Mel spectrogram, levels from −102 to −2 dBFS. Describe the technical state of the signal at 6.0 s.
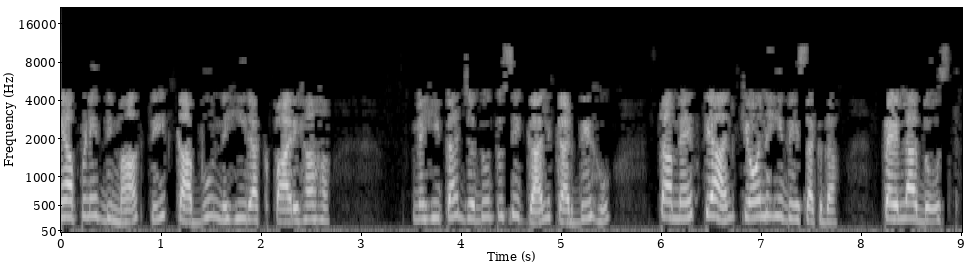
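At 6.0 s a pre-echo runs from 5.96 to 6.01 s: a short hiss spreading about 42 ms ahead of an attack. The codec spread the quantisation noise meant for the loud onset across the whole transform block, including the quiet gap before it, so the onset sounds smeared.

Underneath, the speech carries heavy damage that is likely MP3 compression at a very low bitrate, consistent with about 16 kbps. Nothing remains above 10.5 kHz, and weak frequency lines drop in and out between frames, giving a watery, swirling texture with metallic edges on sibilants.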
